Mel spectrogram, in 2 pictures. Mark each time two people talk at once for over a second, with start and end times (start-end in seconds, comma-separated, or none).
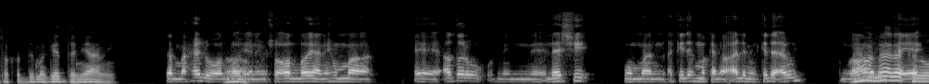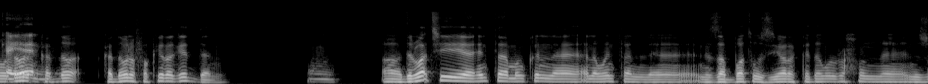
8.5-9.8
